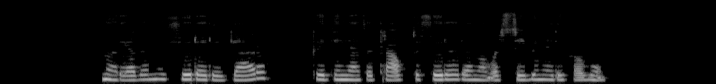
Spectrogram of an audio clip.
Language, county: Lithuanian, Šiauliai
